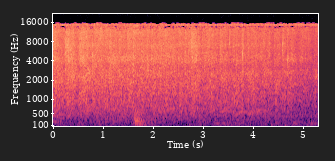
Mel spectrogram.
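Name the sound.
audience applause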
